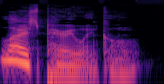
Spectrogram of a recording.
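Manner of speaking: very low, soft, deep public radio voice. Podcast co-hosts joke about voices; one says a name in it: NPR voice. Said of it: "Should I use my NPR voice?".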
